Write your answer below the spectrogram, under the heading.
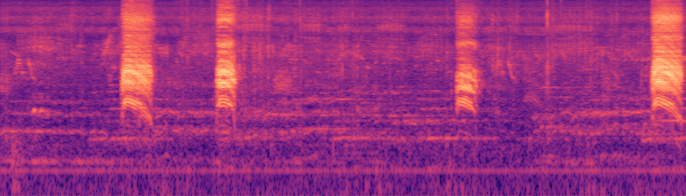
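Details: Crow squabbling for food, giving four loud, raspy caws spaced irregularly a few seconds apart, each short and harsh, with a low steady hum between calls.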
